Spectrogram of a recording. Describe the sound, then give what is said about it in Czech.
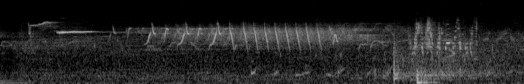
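Forest sounds from the website tree.fm: a high whistled bird note, then a rapid series of bright, rhythmic chirps, followed by a burst of twittering, all over a soft, steady background hush. “A tentokrát jsem našel stránku tree.fm, kde můžete poslouchat zvuky lesů po celém světě.”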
